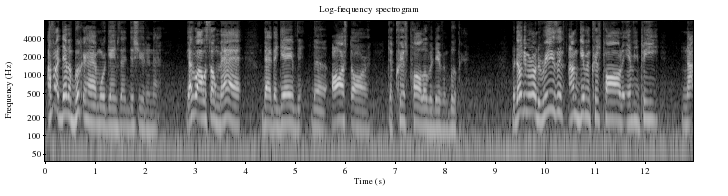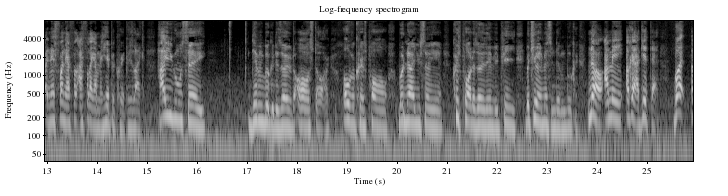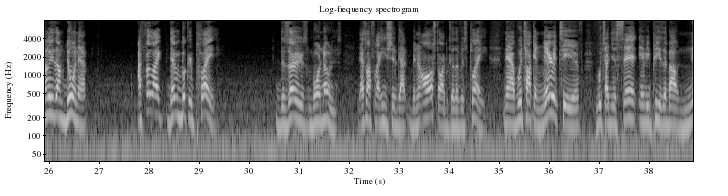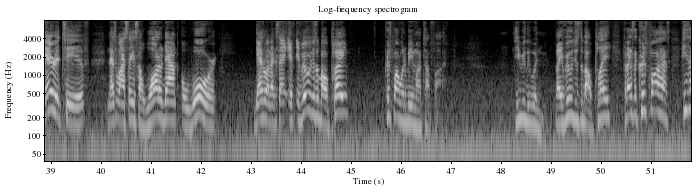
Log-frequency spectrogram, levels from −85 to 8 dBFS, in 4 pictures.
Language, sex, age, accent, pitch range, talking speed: English, male, 20-39, American, 140-190 Hz, 220 wpm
